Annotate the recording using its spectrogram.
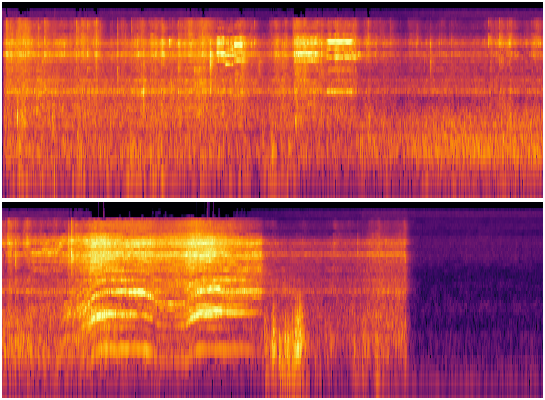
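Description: Soundtrack of drone footage playing from a TV speaker: a steady hiss with a high whine. About twelve seconds in, a louder pitched sound rises and falls twice. The sound cuts off about a second before the end.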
